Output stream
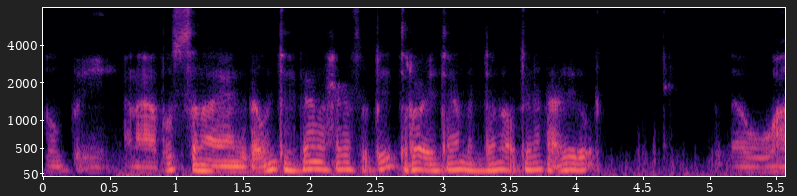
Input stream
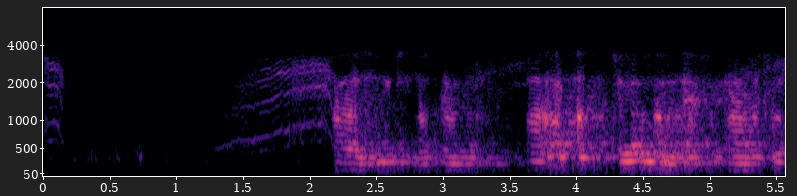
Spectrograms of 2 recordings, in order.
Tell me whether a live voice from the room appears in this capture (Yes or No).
Yes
